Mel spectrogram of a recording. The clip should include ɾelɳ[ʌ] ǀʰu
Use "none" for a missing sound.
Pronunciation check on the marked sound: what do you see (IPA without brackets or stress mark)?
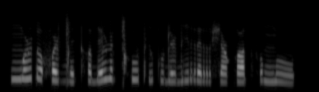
ʌ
